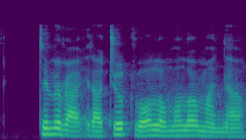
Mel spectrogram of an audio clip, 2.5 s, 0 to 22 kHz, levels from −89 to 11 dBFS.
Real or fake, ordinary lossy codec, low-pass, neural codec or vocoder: fake; none; none; autoencoder, 22.05 kHz, a latent of 192 numbers a frame, VITS, trained on one speaker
